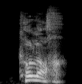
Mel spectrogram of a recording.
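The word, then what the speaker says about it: Culhwch: I can see Kulhuch and Olwen. Is that right? – Yeah. – Kulhuch. – Yeah. – Kulhuch.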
